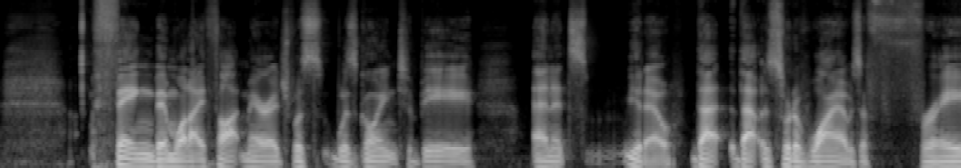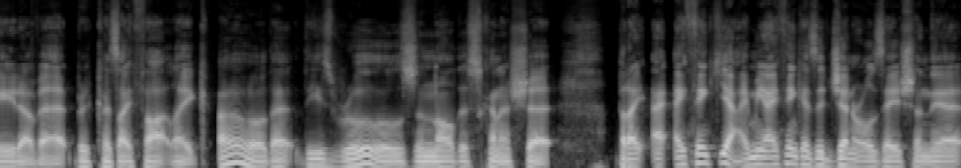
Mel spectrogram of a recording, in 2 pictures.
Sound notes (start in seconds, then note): none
